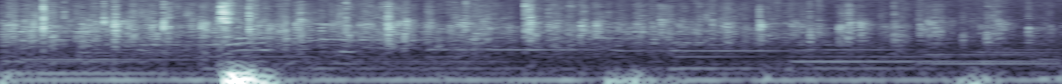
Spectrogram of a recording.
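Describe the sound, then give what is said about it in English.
A crowd claps steadily throughout, a dense patter of many hands over a low sustained hum, with a few heavier low thumps breaking in. No one speaks. “Please clap your hands.”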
